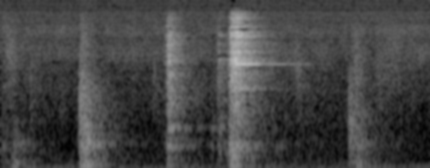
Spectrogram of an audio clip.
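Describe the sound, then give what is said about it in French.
A plate set down into a kitchen sink: a few separate clattering knocks of crockery, one giving a brief bright ringing clink, heard alone without talk. “Une fois qu'elle est finie, elle prend l'assiette, va la mettre à l'évier”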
